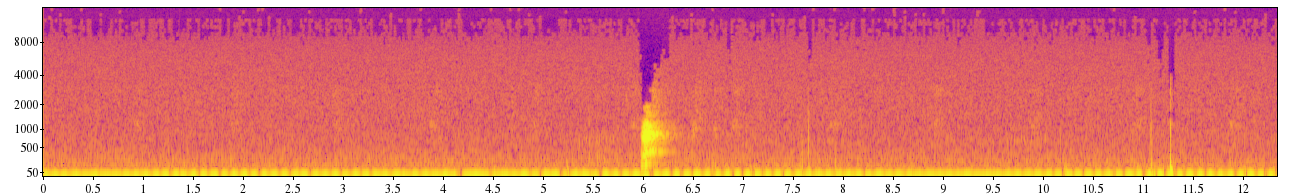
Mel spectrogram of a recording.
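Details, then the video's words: A dog gives a single short, sharp bark about halfway through, begging for its owner's food, followed by a faint tap later; otherwise only a low steady indoor hum. "A little barking"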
